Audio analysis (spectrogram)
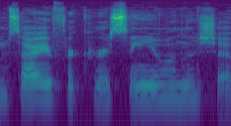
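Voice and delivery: very quiet, hushed, barely-there voice. Playing a character apologizing in a blanket fort: very quiet voice. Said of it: "she just very quietly goes".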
